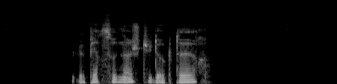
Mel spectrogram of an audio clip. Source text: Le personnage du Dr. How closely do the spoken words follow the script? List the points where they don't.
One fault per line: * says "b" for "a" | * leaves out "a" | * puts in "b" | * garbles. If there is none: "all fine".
all fine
